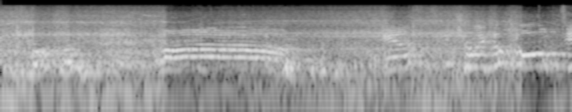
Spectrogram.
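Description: Girls' voices shrieking and laughing without words, with one long drawn-out wavering squeal about a second in. Underneath is the faint steady hum of an electric stand mixer running.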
